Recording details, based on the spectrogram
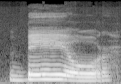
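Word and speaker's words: Bëor: And these are not run together, but they are 2 syllables. And these are combinations that are written as EA with a umlaut above the E, the 2 little dots, and an EO with an umlaut above the E, as in Beor, or at the beginning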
